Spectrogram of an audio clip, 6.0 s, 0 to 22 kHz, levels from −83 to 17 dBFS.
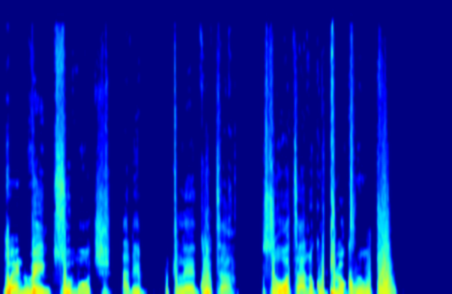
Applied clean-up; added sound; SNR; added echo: neural mask model Resemble Enhance denoiser.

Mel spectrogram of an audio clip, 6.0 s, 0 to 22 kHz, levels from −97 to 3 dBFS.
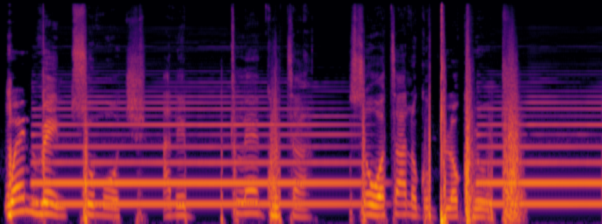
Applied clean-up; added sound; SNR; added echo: none; Wind instrument, woodwind instrument; 4 dB; none.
